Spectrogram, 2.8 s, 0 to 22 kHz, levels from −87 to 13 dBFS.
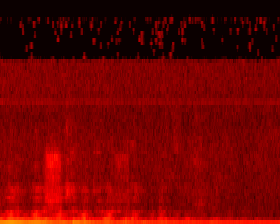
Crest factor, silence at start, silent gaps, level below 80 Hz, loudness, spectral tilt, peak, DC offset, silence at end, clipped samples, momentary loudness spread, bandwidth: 16 dB; 0 s; none; -62 dBFS; -39 LUFS; -6 dB/octave; -20 dBFS; 1%; 0 s; under 0.1%; 16 LU; over 20 kHz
